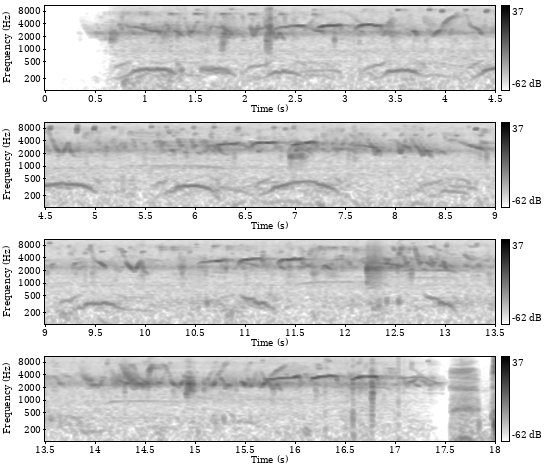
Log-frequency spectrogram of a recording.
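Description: Soft ambience of small birds chirping and twittering, over a low cooing call repeated about once a second. It stops shortly before the end.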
